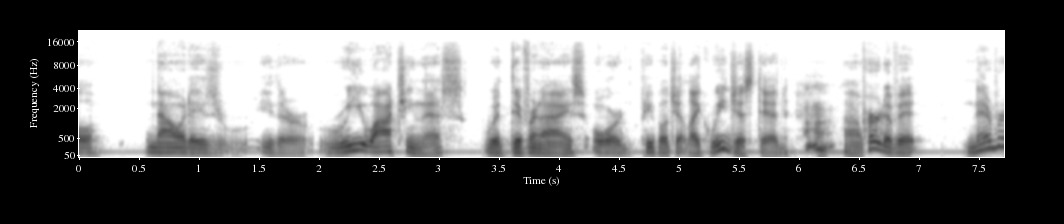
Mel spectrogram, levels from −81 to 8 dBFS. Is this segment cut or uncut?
cut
